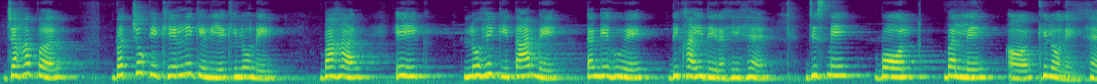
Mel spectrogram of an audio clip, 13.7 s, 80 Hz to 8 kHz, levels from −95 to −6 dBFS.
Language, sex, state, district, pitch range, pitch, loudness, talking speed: Hindi, female, Bihar, Begusarai, 250-290 Hz, 265 Hz, -15 LUFS, 115 wpm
